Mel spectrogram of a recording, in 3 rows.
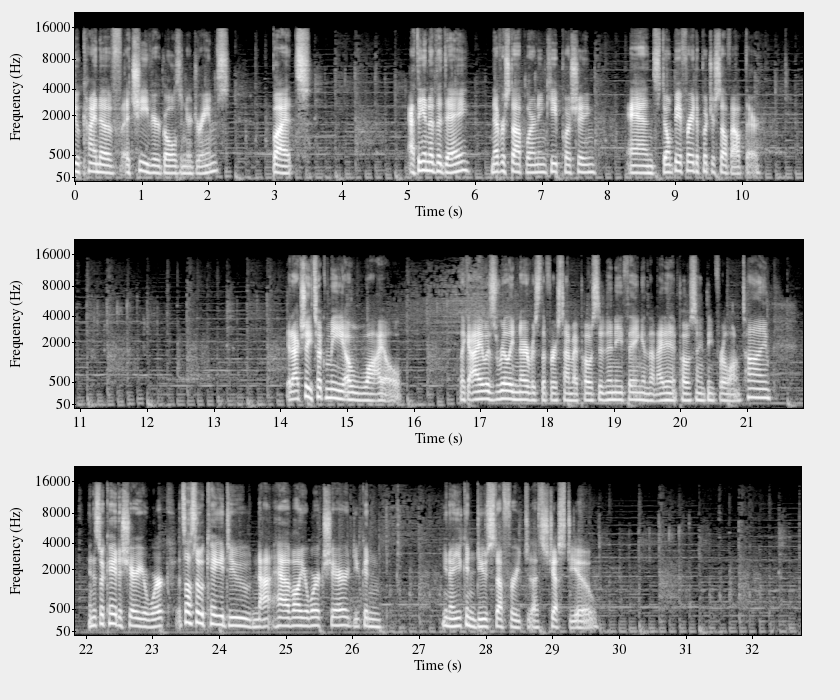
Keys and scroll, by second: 11.0 ctrl+z, 11.6 ctrl+z, 26.6 ctrl+z, 26.8 ctrl+z, 27.1 space, 32.6 w.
